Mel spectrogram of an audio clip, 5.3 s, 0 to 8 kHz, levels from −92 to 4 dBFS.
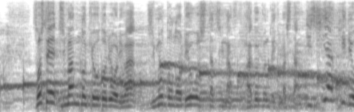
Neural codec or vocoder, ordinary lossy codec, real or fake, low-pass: codec, 16 kHz, 16 kbps, FreqCodec, larger model; none; fake; none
